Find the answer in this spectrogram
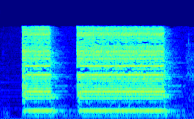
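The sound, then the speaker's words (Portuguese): A nurse call bell, used to alert the nurses, rings in two loud, harsh electronic buzzes, a short one followed by a longer sustained one, with a steady, bright tone and no voices. “a campainha que serve para alertar os enfermeiros toca, o que faz com que todos da antessala, assustados, dirijam-se para o quarto no mesmo instante em que uma enfermeira e um enfermeiro entram pela porta externa.”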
